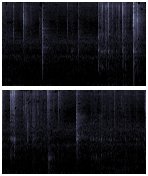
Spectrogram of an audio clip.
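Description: A utility knife blade carves a solid purple and green bar of soap. About a dozen short, crisp scraping cuts are heard, quiet and bright with a dry hiss and almost no low end, each stopping at once with no ring.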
